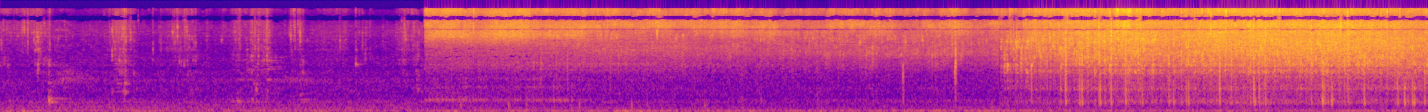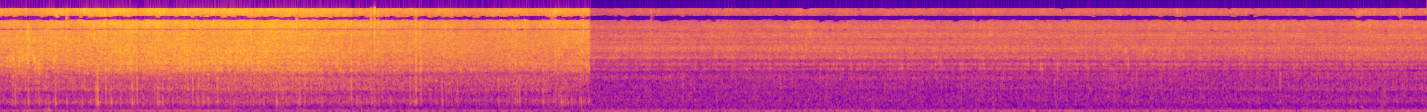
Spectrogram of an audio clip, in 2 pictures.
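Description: Food frying in hot oil. A few light knocks come first, then sizzling starts about four seconds in and grows much louder and crackly for about ten seconds. It then drops suddenly to a softer, steady sizzle.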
